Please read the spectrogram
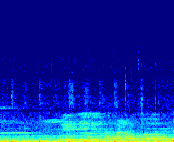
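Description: Faint, irregular soft taps and rubbing from a marker pen being drawn across a writing board, with a faint voice in the background.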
